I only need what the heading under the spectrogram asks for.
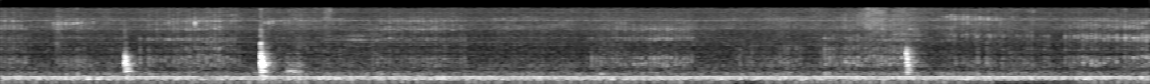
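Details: Purring from an itchy house cat: a constant deep vibrating hum, interrupted by three or four brief sharp clicks and quiet rustles.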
